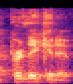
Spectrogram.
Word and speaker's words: predicative: Yeah, predicative. Yep. Predicative. How do you say that again? Predicative. It's predicating. You're right. It's a predicate, but the way you would say it is predicative.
